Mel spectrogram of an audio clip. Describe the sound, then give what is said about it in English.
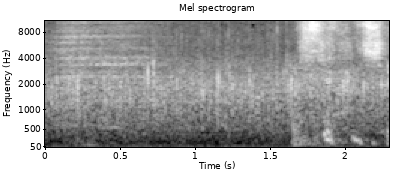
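A crowd claps in a steady, dense patter, and the applause swells louder in the last second as voices start talking over it. “That was a very round of applause to them.”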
